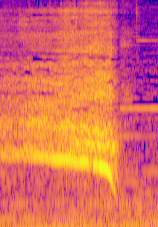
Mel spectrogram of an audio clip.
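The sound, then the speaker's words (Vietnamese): A person screams in agony: one long, loud, sustained cry that holds a steady high pitch, then drops sharply in pitch as it breaks off after about one and a half seconds. “Thế rồi cho đến khi có tiếng người hét thảm thiết vang lên.”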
